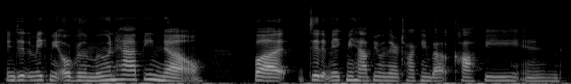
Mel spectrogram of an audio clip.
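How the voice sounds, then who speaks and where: A woman book vlogger chatting casually to camera in an expressive, emphatic way. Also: lowish voice, a little fast, clear, resonant tone.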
